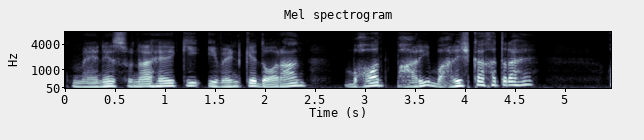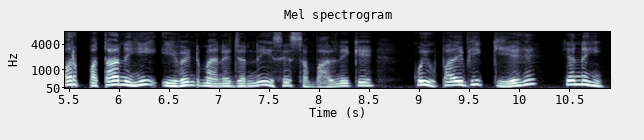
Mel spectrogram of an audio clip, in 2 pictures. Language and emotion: Hindi, fearful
